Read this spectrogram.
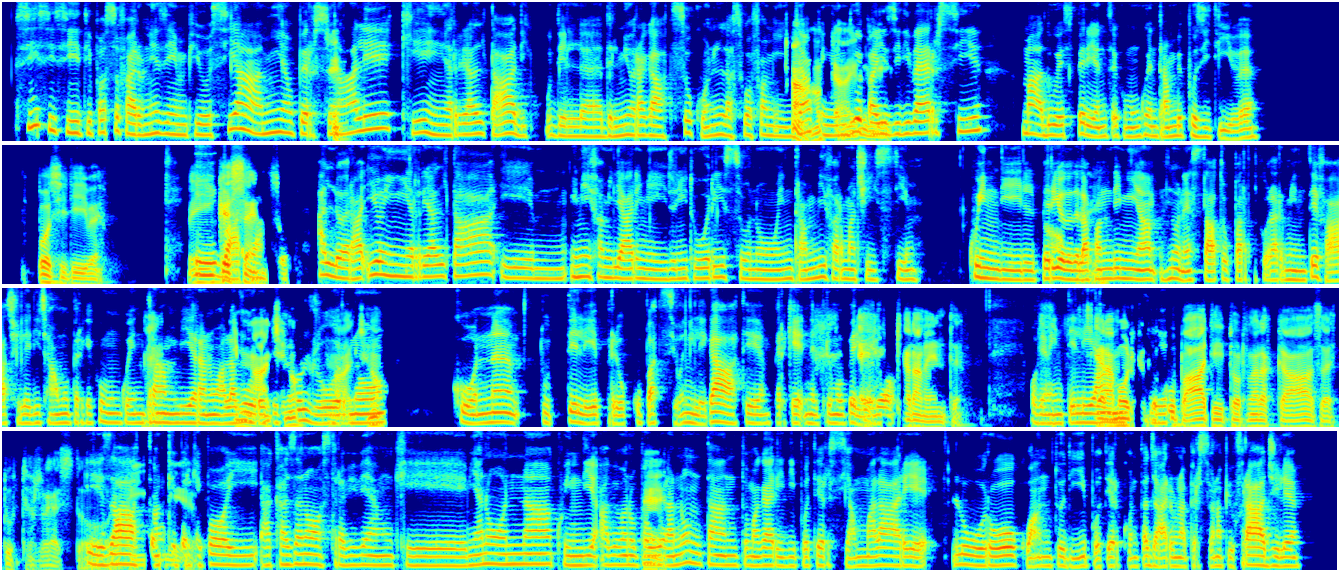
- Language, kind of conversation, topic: Italian, podcast, In che modo la pandemia ha cambiato i legami familiari?
- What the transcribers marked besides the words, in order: tapping; other background noise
